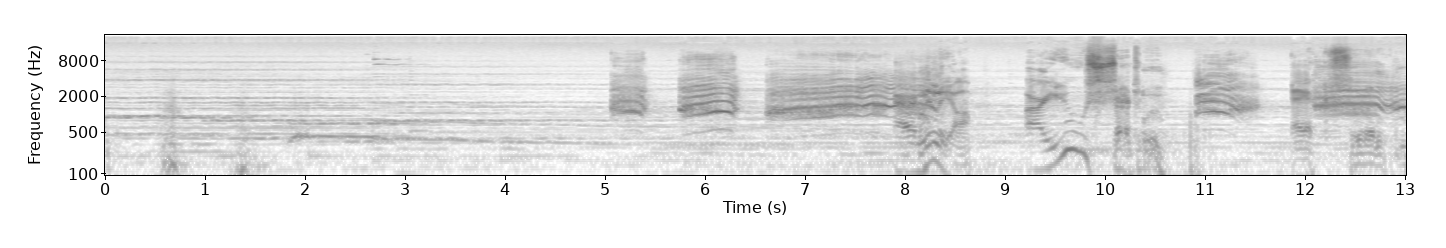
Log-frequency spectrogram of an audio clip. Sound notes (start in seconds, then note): 0.0 wolves howling; 3.9 squawking; 10.9 squawking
